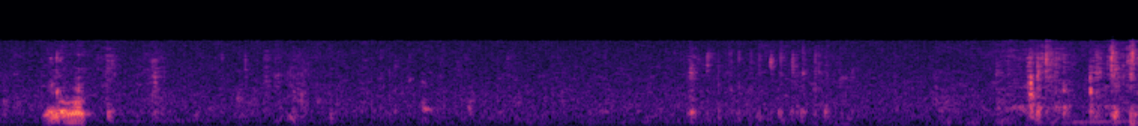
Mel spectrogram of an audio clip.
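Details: A wild boar in the evening, among several boars mud-bathing, gives a short, deep, rough grunt, followed by quieter snuffling and rustling.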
